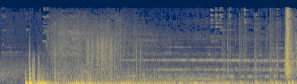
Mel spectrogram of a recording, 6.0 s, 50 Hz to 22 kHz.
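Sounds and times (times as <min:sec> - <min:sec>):
sudden deep boom: 0:00.5 - 0:04.1
long low rumble: 0:00.5 - 0:05.7
faint steady humming tones: 0:00.6 - 0:05.9.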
